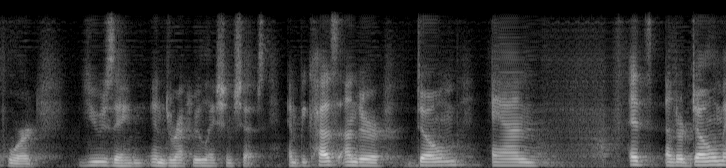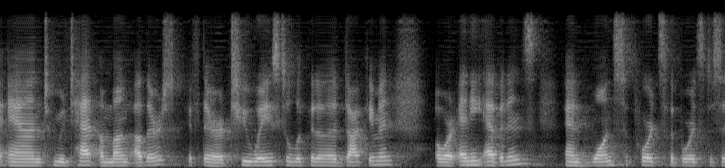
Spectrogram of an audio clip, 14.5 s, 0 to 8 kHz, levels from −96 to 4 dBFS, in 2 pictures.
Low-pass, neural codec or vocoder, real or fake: 7.2 kHz; codec, 16 kHz, about 1 kbps, DyCAST, with the encoder's durations; fake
